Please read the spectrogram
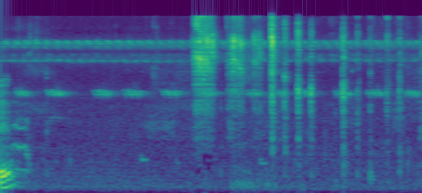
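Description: Insect chirping, short pulses about four a second, over a steady high insect hum. About two seconds in there is a brief rustle, the loudest sound, and then scattered faint clicks.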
